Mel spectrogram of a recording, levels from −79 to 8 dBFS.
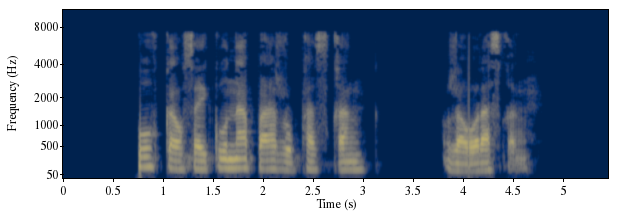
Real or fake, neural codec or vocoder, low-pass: real; none; 7.2 kHz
